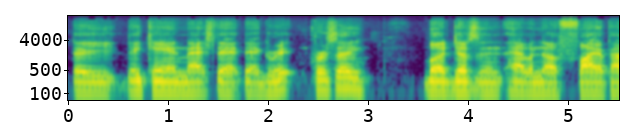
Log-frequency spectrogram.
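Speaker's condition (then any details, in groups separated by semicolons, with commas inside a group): No condition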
